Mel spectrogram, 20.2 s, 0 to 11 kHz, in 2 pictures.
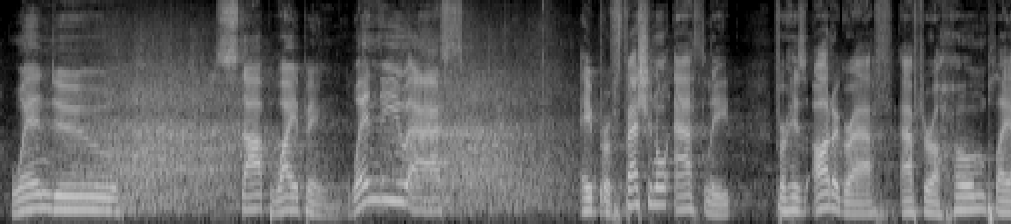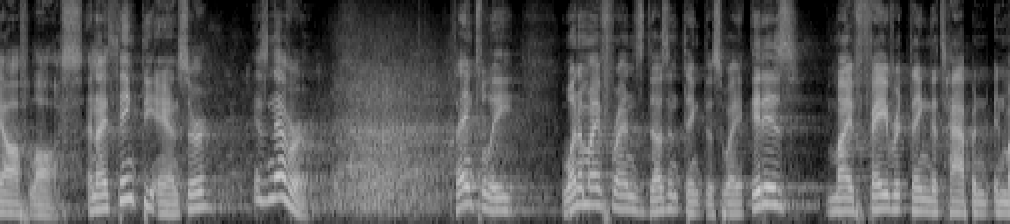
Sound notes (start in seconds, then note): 0.7 audience laughs; 13.7 audience laughs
